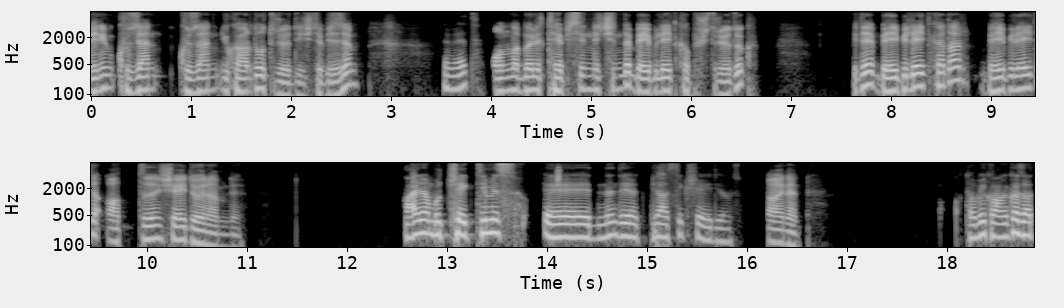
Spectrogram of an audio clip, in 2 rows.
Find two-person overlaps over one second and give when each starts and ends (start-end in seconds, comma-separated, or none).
none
